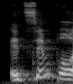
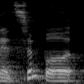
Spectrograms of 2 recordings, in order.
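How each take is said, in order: First: "simple" stressed, pitched higher and a bit louder; emphatic repeat. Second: Said in the usual way. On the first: Shown as a demonstration. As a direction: insist "It's simple," leaning on "simple".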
